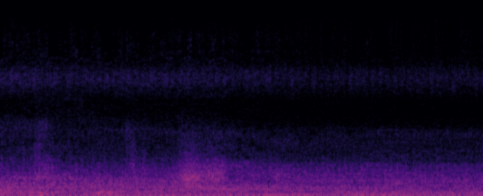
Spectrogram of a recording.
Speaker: Got the charger hooked up. Motor's running. Belts are moving.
